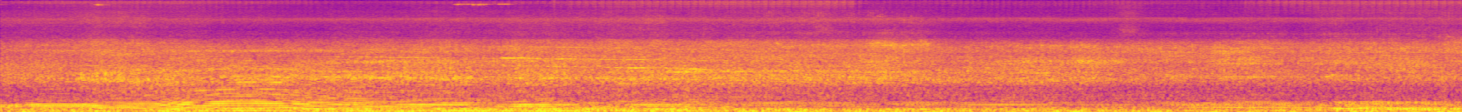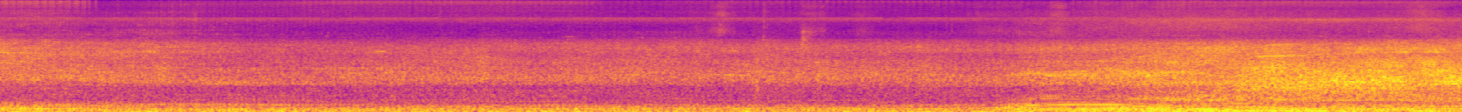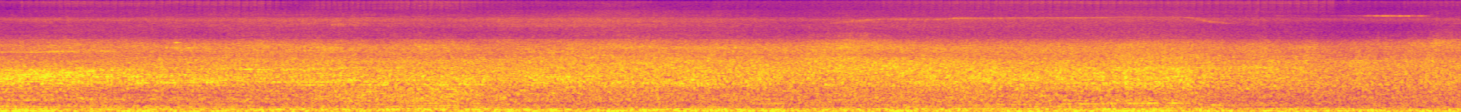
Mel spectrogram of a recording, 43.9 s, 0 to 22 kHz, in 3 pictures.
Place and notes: Sec., Xinglong Rd., Zhubei City - traffic sound
traffic sound, the train runs through
Hsinchu County, Taiwan, 26 August 2017, 09:02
